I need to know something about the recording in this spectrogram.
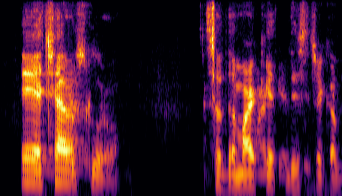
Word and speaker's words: Chiaroscuro: I keep forgetting how to pronounce it. Chiaroscuro. Yeah, Chiaroscuro.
